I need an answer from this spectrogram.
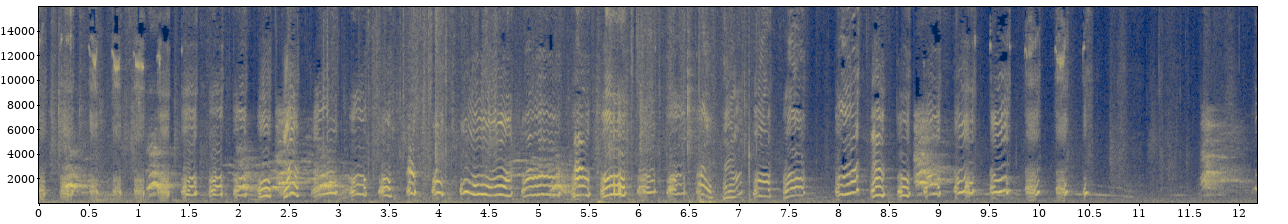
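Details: Pet-shop toy poodle in Odawara, Japan, yapping excitedly in rapid, high-pitched bursts of short barks and whiny yips, nearly continuous for about ten seconds, then tapering off with faint background rustling.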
